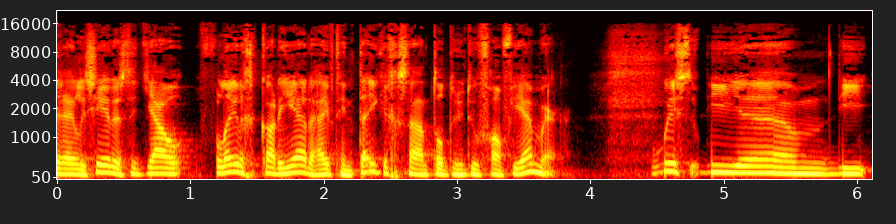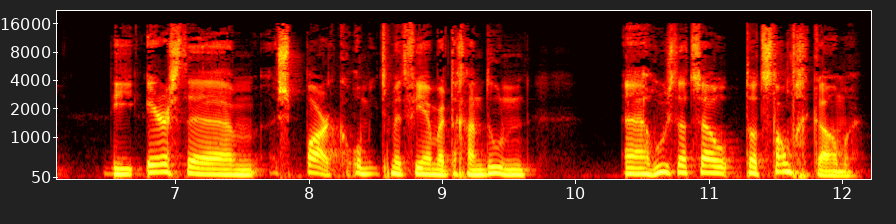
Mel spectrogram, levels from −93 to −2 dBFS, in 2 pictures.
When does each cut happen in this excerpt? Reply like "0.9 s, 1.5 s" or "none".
4.8 s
